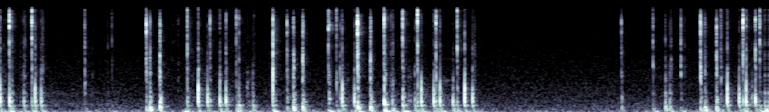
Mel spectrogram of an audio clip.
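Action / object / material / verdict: tap / laptop keyboard, plastic keys in aluminium body / plastic / none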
